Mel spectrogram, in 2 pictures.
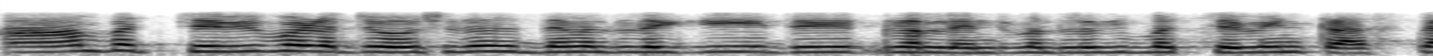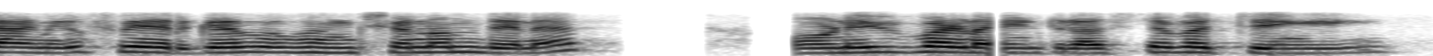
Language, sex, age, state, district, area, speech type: Dogri, female, 18-30, Jammu and Kashmir, Jammu, rural, conversation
